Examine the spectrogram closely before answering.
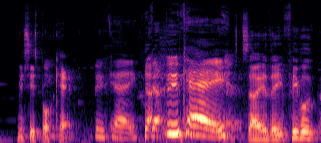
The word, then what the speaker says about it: Bucket: No, it's Bouquet. Is that for me? It says bucket on the envelope. It's bouquet. B-U-C-K-E-T. Bouquet. The accent on the second syllable.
